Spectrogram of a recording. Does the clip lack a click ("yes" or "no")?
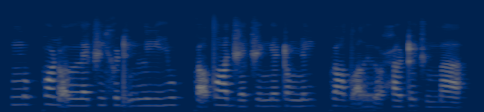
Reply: yes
